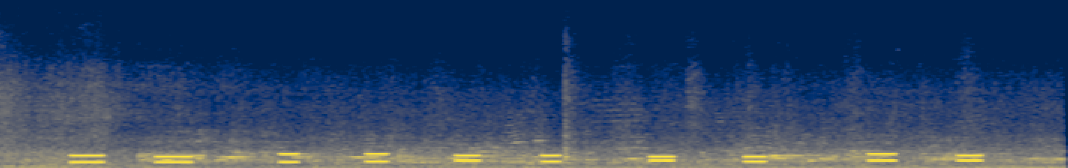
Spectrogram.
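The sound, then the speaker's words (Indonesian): A quick sequence of about eleven short keypad tones, evenly spaced as a number is dialed on a mobile phone, each a crisp dual-pitch beep over a low background hum. “Coba Bunda telepon dulu ya.”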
